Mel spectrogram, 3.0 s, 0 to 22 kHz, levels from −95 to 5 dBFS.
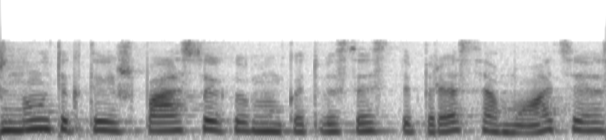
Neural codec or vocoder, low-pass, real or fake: none; 7.2 kHz; real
